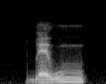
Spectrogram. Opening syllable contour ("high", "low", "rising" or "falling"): low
